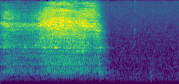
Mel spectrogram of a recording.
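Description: A hand swishing the water in a small enamel bowl: a soft hissing rush lasting about a second, then stopping.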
